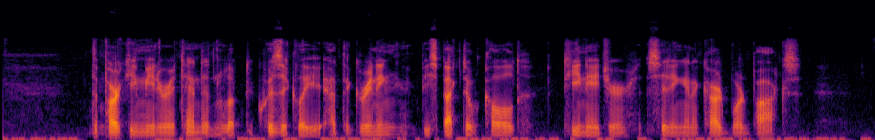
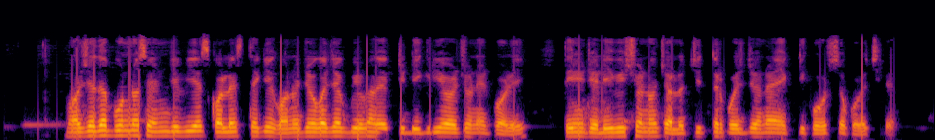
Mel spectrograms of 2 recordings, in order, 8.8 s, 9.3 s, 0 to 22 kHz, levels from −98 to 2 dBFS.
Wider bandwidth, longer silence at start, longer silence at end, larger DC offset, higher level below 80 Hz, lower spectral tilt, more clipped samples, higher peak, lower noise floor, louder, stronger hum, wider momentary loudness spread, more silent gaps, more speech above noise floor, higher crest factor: about the same, 7.4 kHz vs 7.8 kHz; second, 0.05 s vs 0.25 s; second, 0.05 s vs 0.4 s; neither; about the same, -52 dBFS vs -56 dBFS; second, -4.5 dB/octave vs -6 dB/octave; neither; about the same, -6 dBFS vs -6 dBFS; about the same, -52 dBFS vs -50 dBFS; second, -33 LUFS vs -23 LUFS; neither; first, 11 LU vs 8 LU; neither; second, 20 dB vs 28 dB; first, 28 dB vs 18 dB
